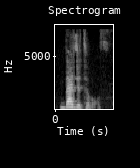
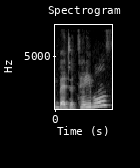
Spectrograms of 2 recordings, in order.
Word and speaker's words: vegetables: So, for example, here we have it on the first syllable, so we say vegetables. We don't say vegetables or vegetables. We say vegetables.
